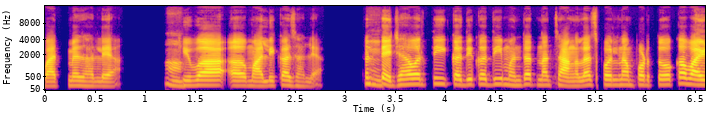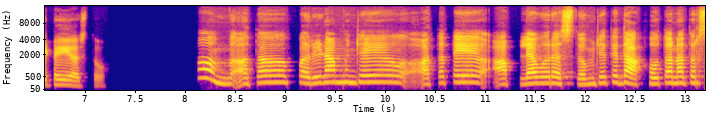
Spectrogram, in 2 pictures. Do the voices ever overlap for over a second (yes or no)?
no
